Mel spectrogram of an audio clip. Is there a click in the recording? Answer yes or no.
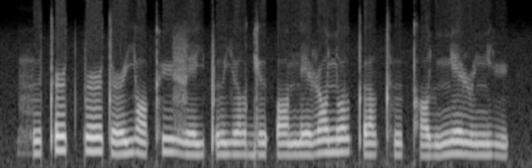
no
